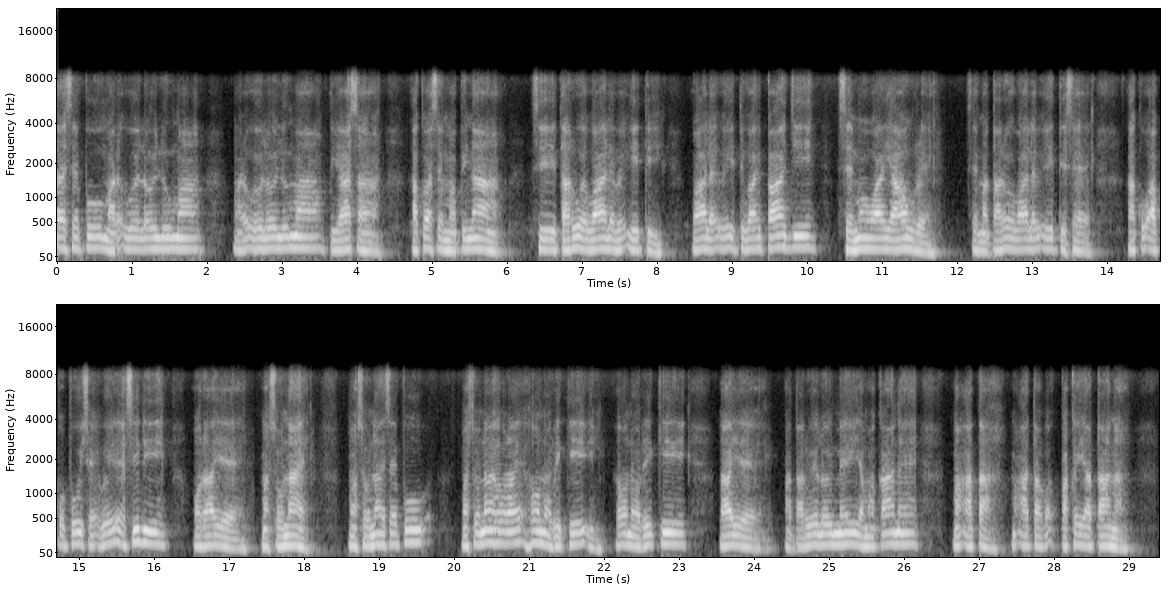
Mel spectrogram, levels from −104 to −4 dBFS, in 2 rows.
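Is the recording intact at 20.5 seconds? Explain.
No, at 20.5 seconds the speech carries Opus compression damage, as it does through the whole clip. It sounds muffled and hoarse, with nothing above about 8.7 kHz, which fits the codec's speech mode likely running starved at something like 12 kbps.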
